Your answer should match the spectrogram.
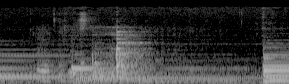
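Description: Background piano music: slow, sustained chords changing every half second to a second or so.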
